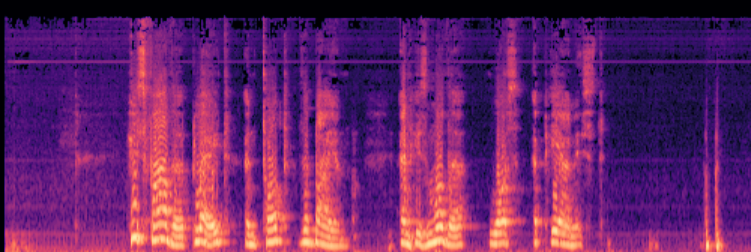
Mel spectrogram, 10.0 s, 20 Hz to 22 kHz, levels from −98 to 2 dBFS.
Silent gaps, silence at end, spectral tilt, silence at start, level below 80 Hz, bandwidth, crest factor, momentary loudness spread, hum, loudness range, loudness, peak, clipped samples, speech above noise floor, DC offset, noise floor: none; 0.4 s; -6.5 dB/octave; 0.05 s; -40 dBFS; 16.5 kHz; 12 dB; 12 LU; none; 5 LU; -11 LUFS; 0 dBFS; under 0.1%; 37 dB; under 0.1%; -47 dBFS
